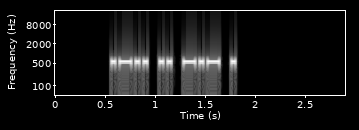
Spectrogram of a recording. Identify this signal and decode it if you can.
Morse code, heard as a keyed tone, about 30 wpm, 550 Hz. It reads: LIKE
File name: Ultimate Word List / 30WPM Ultimate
